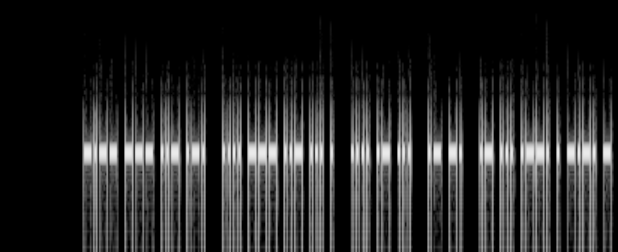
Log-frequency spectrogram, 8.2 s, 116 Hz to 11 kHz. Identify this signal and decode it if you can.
Morse code, heard as a keyed tone, about 34 wpm, 700 Hz. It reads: YOUR HOUSE HAS AN ASPECT
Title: Sentences from Top 1300 Words 35wpm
